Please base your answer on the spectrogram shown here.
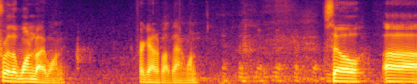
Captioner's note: audience laughing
